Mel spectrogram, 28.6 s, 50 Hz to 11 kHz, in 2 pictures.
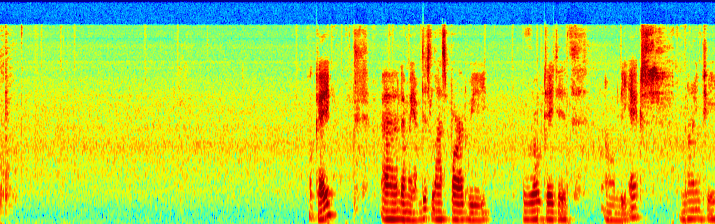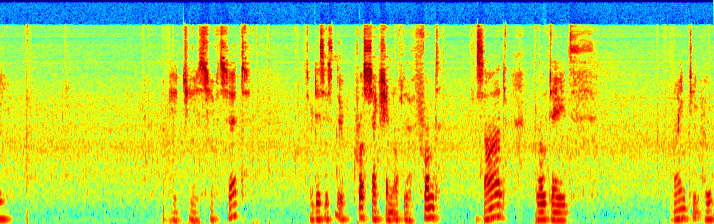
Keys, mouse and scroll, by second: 0.8-1.2 shift+middle drag, 1.5-2.9 middle drag, 3.1-3.4 scroll down 2, 3.5-5.9 middle drag, 6.1-6.4 scroll down 3, 6.6 shift+middle drag, 7.0 middle drag, 7.8 click, 8.1 shift+middle drag, 8.7-9.1 scroll up 3, 9.1 scroll down 2, 9.7-10.2 middle drag, 10.7 r, 11.3 y, 12.4 x, 13.4 KP_9, 13.7 KP_0, 14.8 Return, 15.6-17.1 middle drag, 17.7 g, 18.2 shift+z, 19.1 drag, 19.4 shift+middle click, 19.8 scroll up 2, 20.2-20.8 middle drag, 20.9-21.4 scroll up 4, 21.5-22.2 shift+middle drag, 22.7-23.2 middle drag, 23.3-23.9 scroll down 2, 23.9 middle click, 25.0 r, 27.4 KP_9, 27.6 KP_0, 28.4 Escape.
